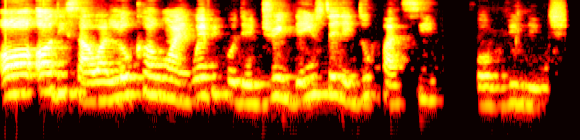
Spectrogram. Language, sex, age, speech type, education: Nigerian Pidgin, female, 15-29, spontaneous, tertiary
